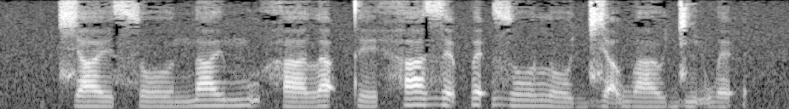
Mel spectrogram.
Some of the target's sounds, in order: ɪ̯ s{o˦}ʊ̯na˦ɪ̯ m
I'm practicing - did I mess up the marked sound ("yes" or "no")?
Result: yes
